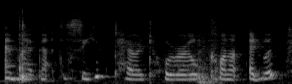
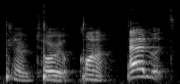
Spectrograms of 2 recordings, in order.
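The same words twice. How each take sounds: First: Softly asked, hopeful question; barely daring to hope, keep it quiet; hushed anticipation. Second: Loud, emphatic fangirl demand; excited craving. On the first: Reader hoping for a jealous scene, hushed anticipation. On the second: Reader needs some of this hero, loud excitement. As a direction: belt it out like you're craving it. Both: Real, not acted.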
